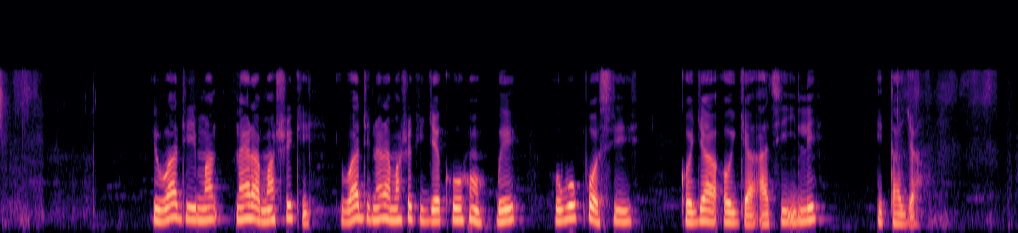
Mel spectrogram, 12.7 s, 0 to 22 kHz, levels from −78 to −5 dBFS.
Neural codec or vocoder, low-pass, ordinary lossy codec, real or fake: none; 7.2 kHz; none; real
